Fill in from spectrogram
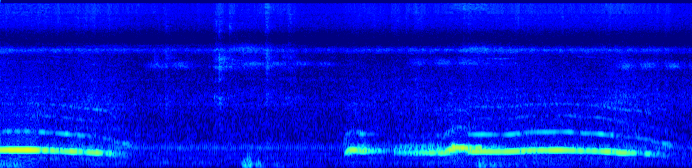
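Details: Pelung-type Barbary dove coo: a falling hum tail at the start, a pause, then a fresh phrase of a brief note and a long, level, mellow drawn-out coo.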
